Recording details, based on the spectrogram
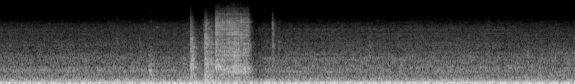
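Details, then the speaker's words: First-gen Dodge Ram 350 crew cab V8 just started and idling; deep, even rumble with no misses or knocks, just a brief bump of handling noise, so it runs healthy. "so let's see if it'll fire up there we go listen to that purr"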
